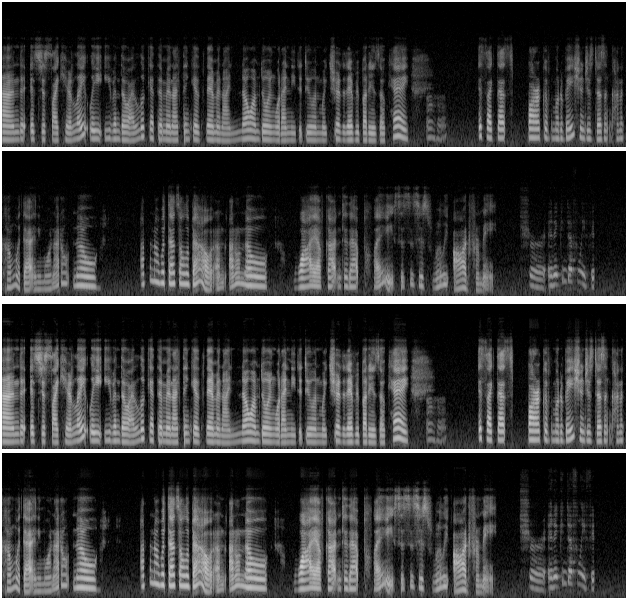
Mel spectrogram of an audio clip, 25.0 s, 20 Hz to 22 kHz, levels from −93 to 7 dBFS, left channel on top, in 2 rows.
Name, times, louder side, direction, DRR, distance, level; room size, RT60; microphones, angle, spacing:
voice 1, 0.0-8.5 9.5-10.2 10.5-14.4 15.2-17.8 18.3-22.3, right 6 dB, 50° right, 0.3 m, -26 dB
voice 2, 8.5-8.9 14.0-14.4 17.3-17.6 22.8-24.3, right 2 dB, 80° right, 4.6 m, -40 dB
head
